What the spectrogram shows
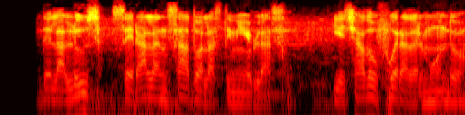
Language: Spanish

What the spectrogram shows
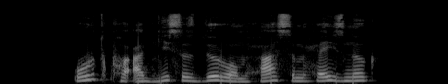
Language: Abkhazian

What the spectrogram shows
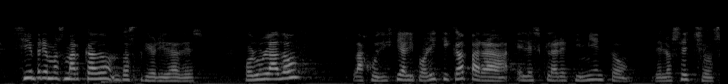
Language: Spanish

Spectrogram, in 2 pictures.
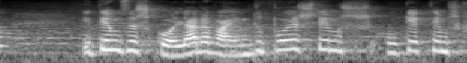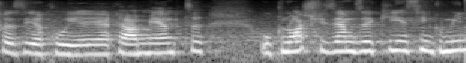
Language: Portuguese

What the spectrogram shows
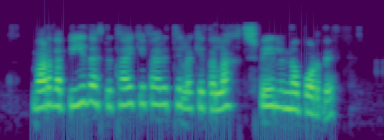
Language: Icelandic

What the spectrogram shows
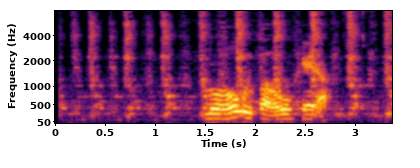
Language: Guarani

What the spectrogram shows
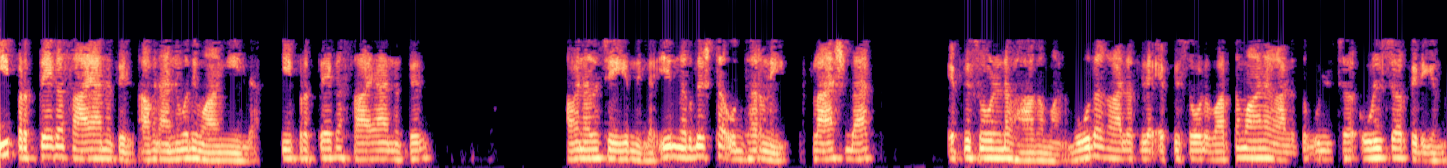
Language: Malayalam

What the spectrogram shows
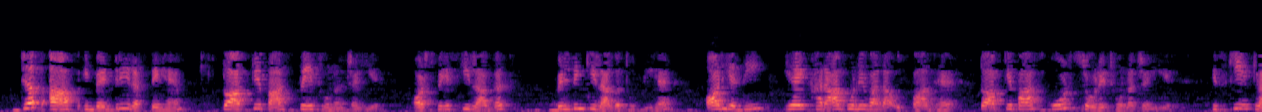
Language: Hindi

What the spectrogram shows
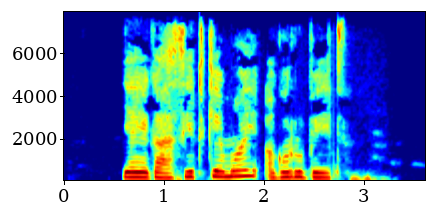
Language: Kalenjin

